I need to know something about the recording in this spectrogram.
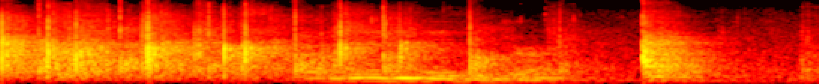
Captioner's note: applause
